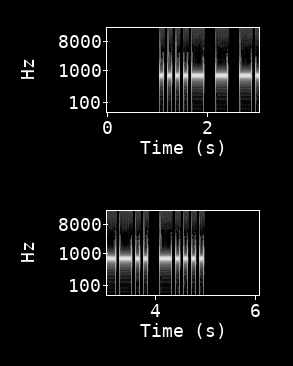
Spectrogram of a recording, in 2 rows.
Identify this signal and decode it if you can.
Morse code, heard as a keyed tone, about 15 wpm, 700 Hz. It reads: 4T86
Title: Common Cut Numbers - 4-Digit 15wpm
